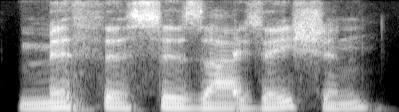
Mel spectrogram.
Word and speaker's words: mythicization: This mythicization, I still said it wrong. Mythicization. There's no xi in there.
